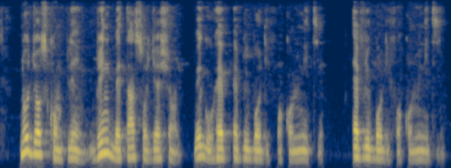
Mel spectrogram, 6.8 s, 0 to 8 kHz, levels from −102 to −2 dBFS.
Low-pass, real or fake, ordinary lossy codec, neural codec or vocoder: none; real; none; none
